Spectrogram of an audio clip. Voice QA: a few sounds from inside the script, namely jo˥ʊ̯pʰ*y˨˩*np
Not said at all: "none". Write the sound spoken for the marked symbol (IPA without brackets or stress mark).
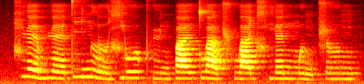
y˨˩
